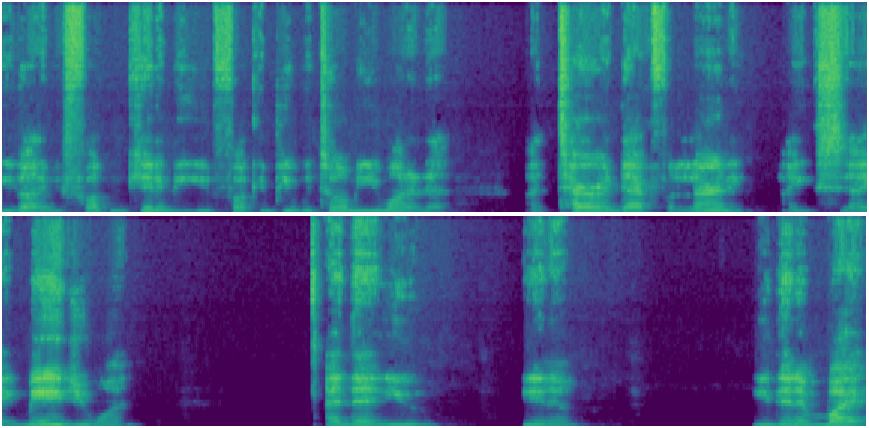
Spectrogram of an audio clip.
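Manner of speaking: ordinary talk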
